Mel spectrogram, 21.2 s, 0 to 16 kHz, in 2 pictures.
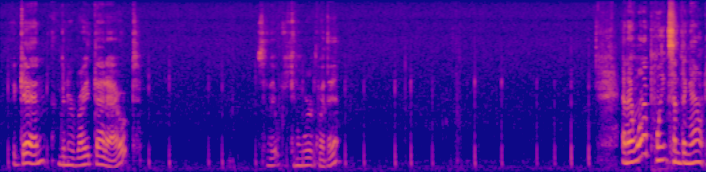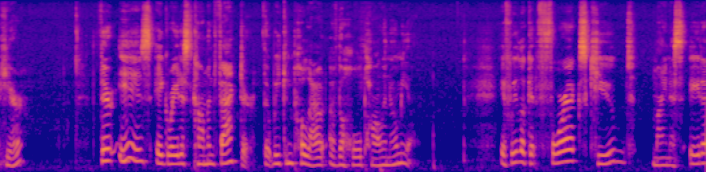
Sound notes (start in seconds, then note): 5.8 writing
